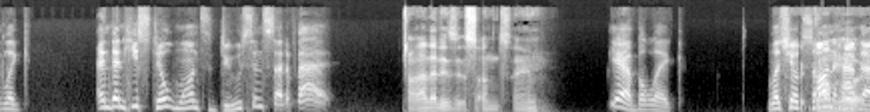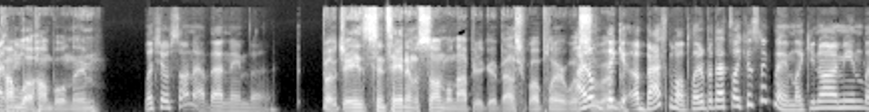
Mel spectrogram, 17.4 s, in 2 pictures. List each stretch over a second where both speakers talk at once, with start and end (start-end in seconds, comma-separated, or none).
7.8-9.1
